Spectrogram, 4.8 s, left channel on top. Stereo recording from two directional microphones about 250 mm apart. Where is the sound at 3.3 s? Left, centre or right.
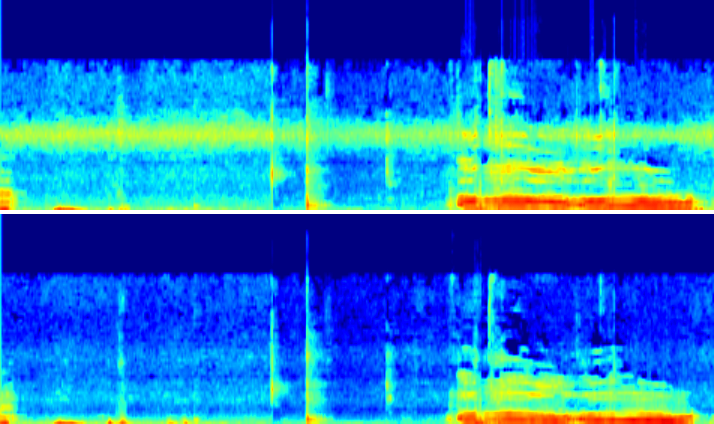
Centre.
